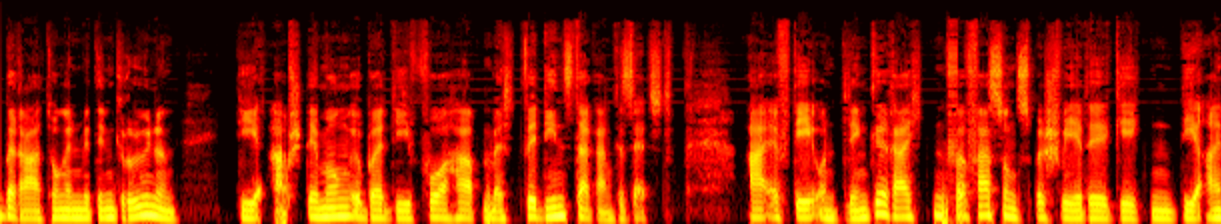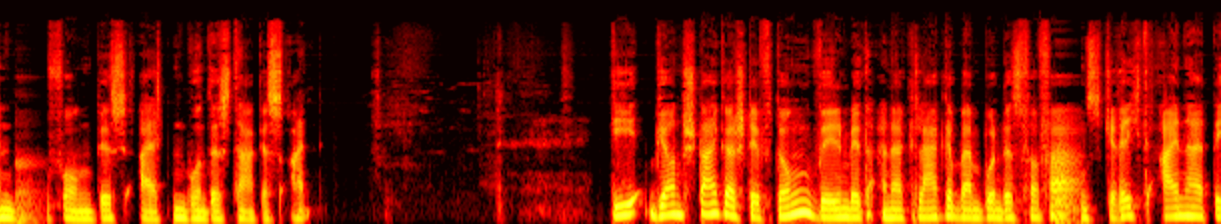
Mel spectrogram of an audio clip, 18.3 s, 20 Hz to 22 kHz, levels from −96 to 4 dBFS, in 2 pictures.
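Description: Throughout the clip, load changes in the computer shift the audio circuit's shared ground. This computer activity noise comes through as a faint buzzing chirp pulsing at around 1 kHz, roughly 45 dB below the signal. It rises and falls with what the machine is doing, not with the sound. Alongside it, a noise suppressor built for speech is applied to music or sounds. It treats sustained tones, ambience and decay as noise, so levels pump by a few decibels, with attacks passing while held material and tails sag.

From 1.34 to 1.81 s the suppressor misjudges the sound as noise. For part of that stretch it cuts the level by as much as about 21 dB, so a sustained or fading portion sinks abruptly while sharper onsets hold. It happens again from 11.95 to 12.25 s and from 12.75 to 13.54 s, each time pulling the sound down by up to about 12 dB. Decays end early and the texture thins.

The Bluetooth link drops LE Audio frames at six points. 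The LC3 decoder fills each gap by repeating the last spectrum with randomised signs, then fading it. The first gap spans 2.05 to 2.15 s, where 70 ms of audio is lost in short scattered bursts. Brief gaps follow at 3.65 to 3.69 s and 11.24 to 11.26 s, each a momentary noisy blur. A broken stretch from 7.07 to 7.24 s loses 110 ms in pieces, the longest about 70 ms. The two longest losses run from 9.29 to 9.52 s and 17.08 to 17.28 s. In these, tones smear into hiss and then fade away toward silence before the signal returns. The lossy coding itself leaves only light traces.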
